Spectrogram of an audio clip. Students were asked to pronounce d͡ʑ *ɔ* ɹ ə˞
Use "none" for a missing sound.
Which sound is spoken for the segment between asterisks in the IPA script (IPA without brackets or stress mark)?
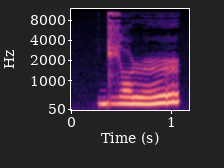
ɔ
